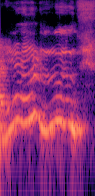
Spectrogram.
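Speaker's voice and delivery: very high, drawn-out, sarcastic mm-hmm.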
